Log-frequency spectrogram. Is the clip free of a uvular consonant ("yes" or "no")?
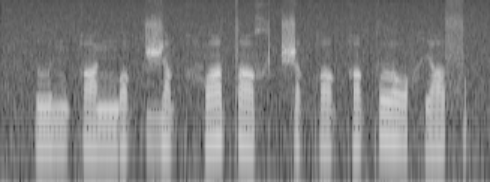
no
